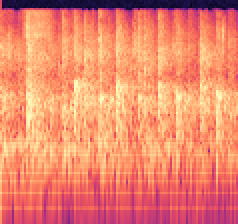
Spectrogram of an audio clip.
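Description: Applause for a singer in Australia, a round of steady, rhythmic clapping, with sharp claps repeating at an even pace over a soft background wash. No one speaks.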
